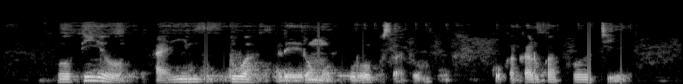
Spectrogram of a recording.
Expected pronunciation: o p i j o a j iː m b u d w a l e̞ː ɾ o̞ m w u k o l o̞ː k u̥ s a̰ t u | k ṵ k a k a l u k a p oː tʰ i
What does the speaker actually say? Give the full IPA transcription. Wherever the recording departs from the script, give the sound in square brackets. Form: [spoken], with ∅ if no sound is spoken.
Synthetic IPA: o p i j o a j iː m b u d w a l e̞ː ɾ o̞ m [u] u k [u] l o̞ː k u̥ s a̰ t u | k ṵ k a k a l u k a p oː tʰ i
